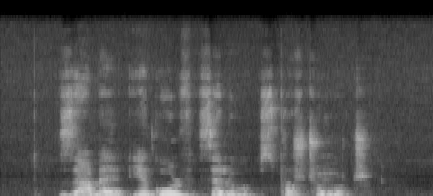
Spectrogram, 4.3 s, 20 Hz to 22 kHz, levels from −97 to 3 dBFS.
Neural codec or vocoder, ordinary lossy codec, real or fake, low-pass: vocoder, 48 kHz, 128 mel bands, Vocos; none; fake; 19.8 kHz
